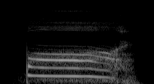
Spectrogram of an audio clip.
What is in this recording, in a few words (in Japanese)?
"ぼーっ", kawaii voice; 1200 kawaii voice!!; 色々なワンショット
